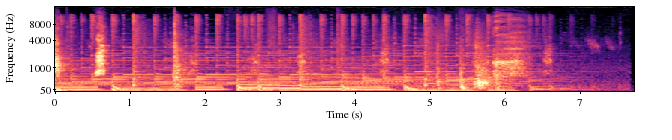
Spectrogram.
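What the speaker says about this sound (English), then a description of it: "he has to deal with a non-stop barking dog" A dog in the FMV video game Tender Loving Care barks non-stop, close and loud, with rapid repeated barks and yips before the noise fades out at the end.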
